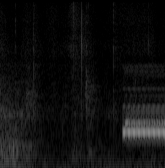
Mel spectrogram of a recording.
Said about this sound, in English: My phone just went off, that's great.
